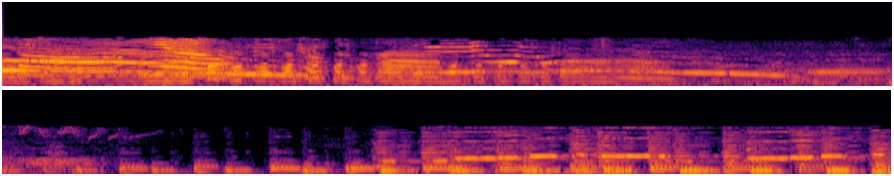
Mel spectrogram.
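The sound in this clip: A voice imitating a cat's meow, a few drawn-out, wavering meows, followed by rhythmic music with a steady beat.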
